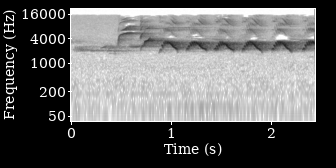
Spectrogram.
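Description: Song thrush singing a high, clear phrase made of one wavy, whistled note repeated about four times a second, with no other sounds.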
